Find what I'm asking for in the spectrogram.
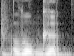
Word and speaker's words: луг: Мы произносим «в», а пишем букву «г» вот эта уникальная ситуация, когда мы, э, ладно, там на конце слов, например, пишем букву «г», хотя произносим звук «к». Ну, какой-нибудь там э, лук, который луг.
